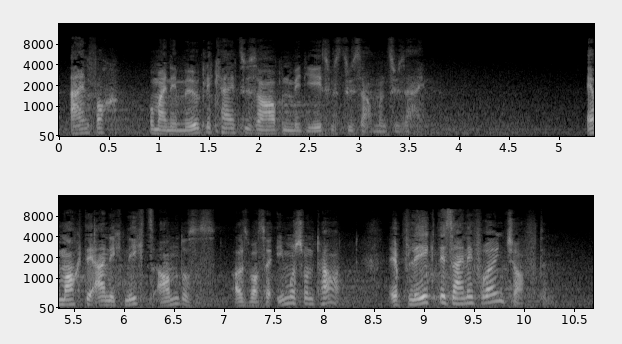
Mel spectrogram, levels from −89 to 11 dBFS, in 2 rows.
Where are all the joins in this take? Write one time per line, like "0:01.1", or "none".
none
